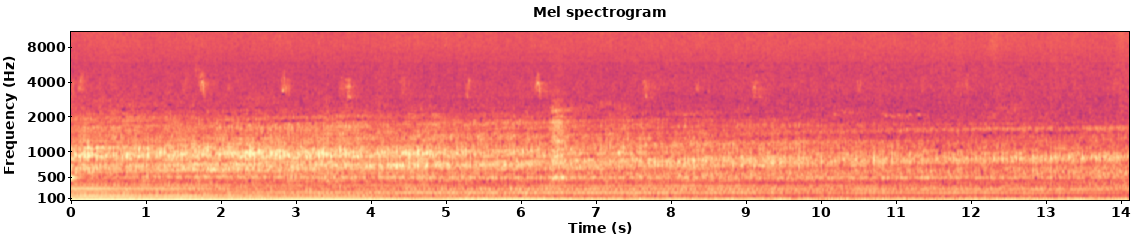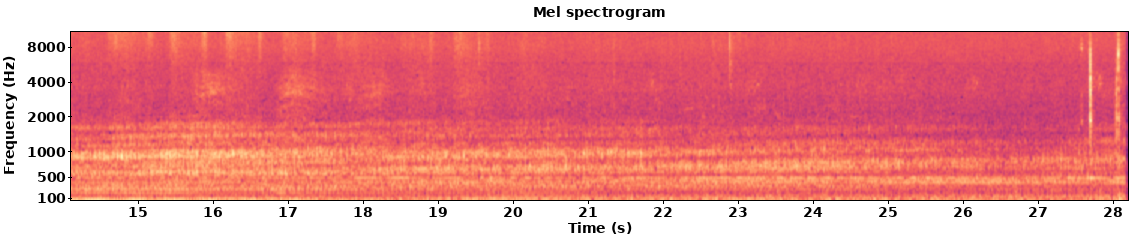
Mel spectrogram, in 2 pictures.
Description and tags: Helicopter Flying Overhead
Helicopter flying low overhead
